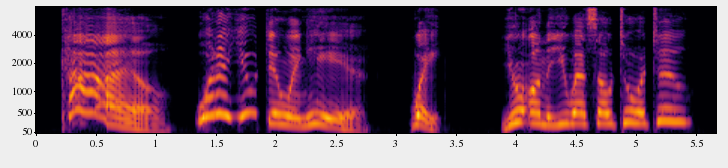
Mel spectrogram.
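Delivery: very high, playful, teasing, swooping excitement. Giving the narrator a hard time as she greets him: teasingly excited. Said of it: "she asked excitedly".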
